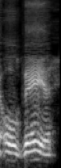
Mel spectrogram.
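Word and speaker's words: Olweus: young Professor at the University of Bergen Dan ovais is the way it's pronounced to do something about the problem and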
